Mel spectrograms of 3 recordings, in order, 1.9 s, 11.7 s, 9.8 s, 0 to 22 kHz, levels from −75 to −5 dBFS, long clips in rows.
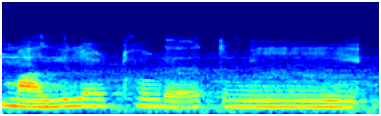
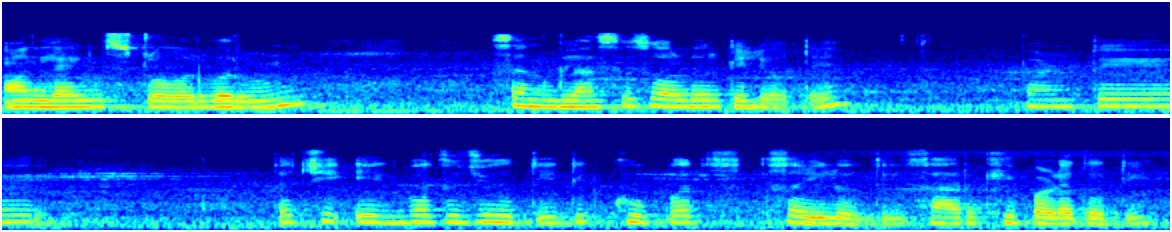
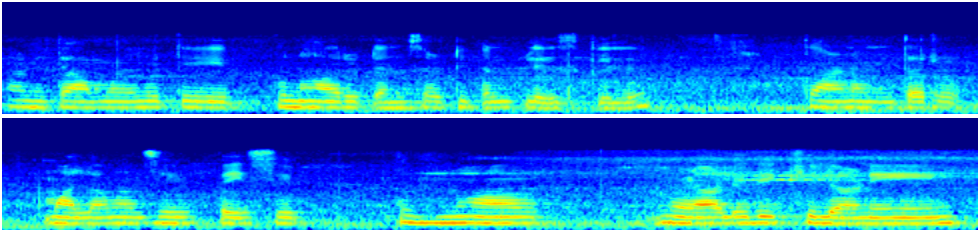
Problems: constant background noise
